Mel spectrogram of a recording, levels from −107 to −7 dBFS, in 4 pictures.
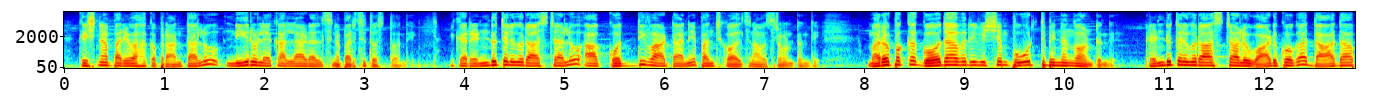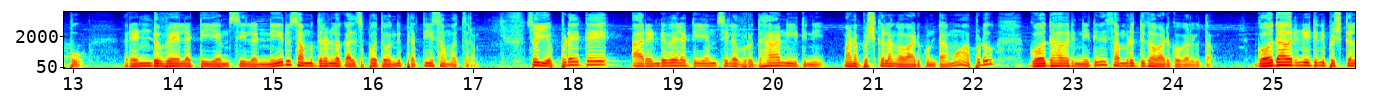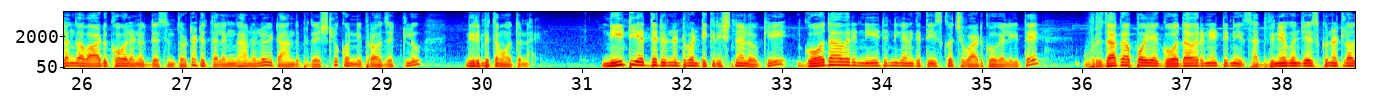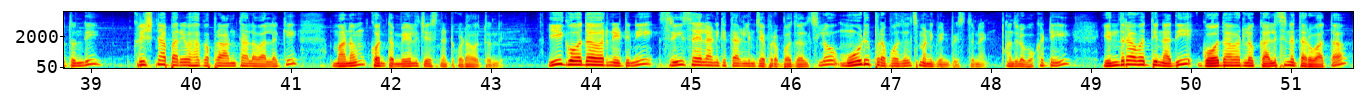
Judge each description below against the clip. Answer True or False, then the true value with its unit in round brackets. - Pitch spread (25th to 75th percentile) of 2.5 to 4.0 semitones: False (4.9 semitones)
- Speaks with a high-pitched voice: False (135 Hz)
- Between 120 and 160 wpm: True (125 wpm)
